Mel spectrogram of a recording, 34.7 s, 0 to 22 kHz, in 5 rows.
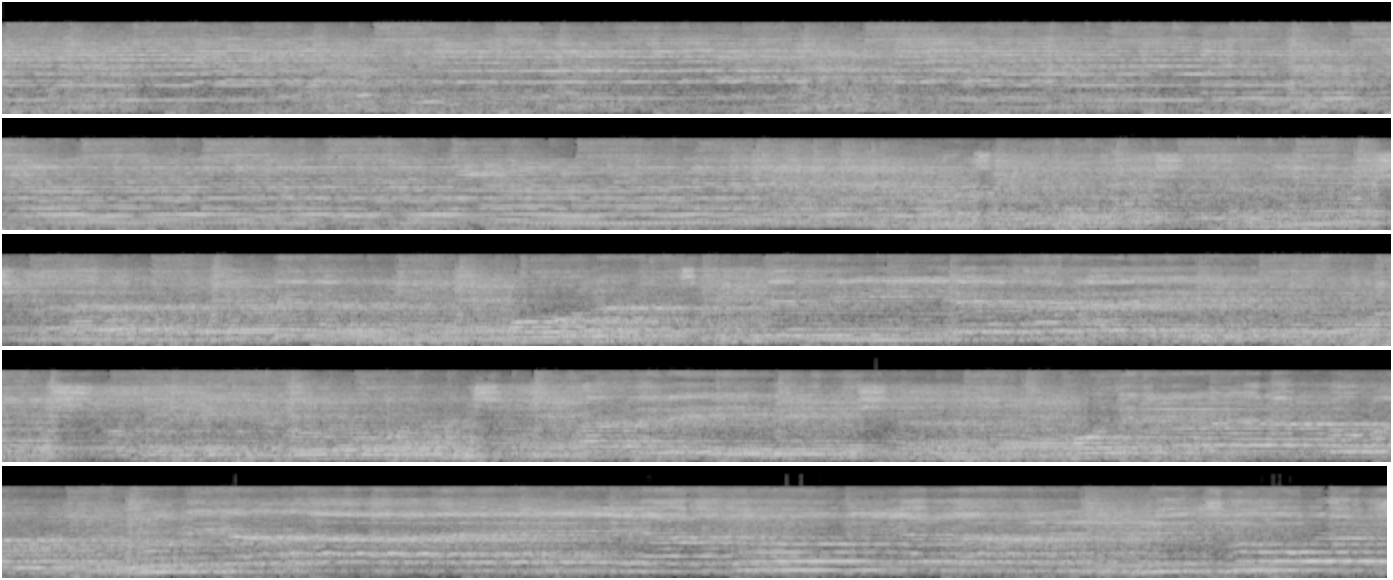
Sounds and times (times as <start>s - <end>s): Music: 0.0s - 34.7s
Male singing: 11.6s - 34.7s.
